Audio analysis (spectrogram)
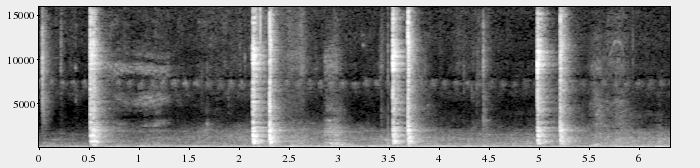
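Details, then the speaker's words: Bajaj Avenger 220 motorcycle, recently bought, lights and electrics all working: sharp single clicks about every second with no cranking when starting. Not the battery; the starter relay was loose and not feeding the starter motor. "at the moment that I try to start it it will make a clicking noise and it sounds something like this"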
